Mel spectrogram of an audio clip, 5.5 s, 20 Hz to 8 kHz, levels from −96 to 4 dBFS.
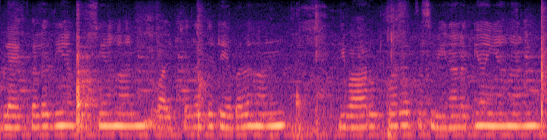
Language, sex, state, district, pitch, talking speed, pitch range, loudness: Punjabi, female, Punjab, Fazilka, 225 Hz, 175 wpm, 210-230 Hz, -20 LUFS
